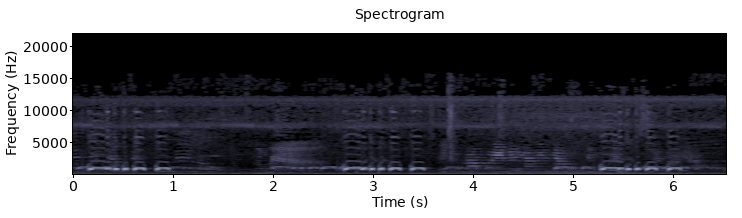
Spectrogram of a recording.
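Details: Zebra dove of local wild stock giving a deep, resonant mojopahit-style song. Three loud phrases of quick, bubbling coo notes come roughly every two and a half seconds, separated by quieter cooing, over a steady low background hum.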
